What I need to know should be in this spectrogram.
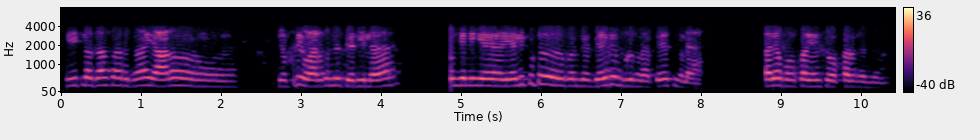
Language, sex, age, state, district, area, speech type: Tamil, female, 45-60, Tamil Nadu, Tiruchirappalli, rural, conversation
